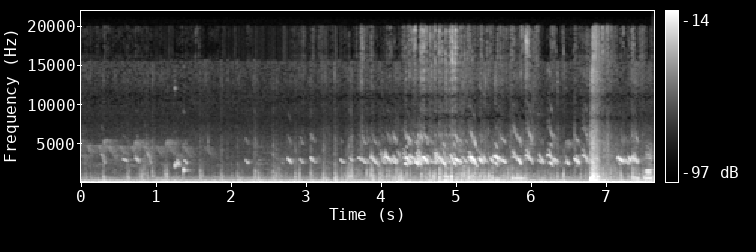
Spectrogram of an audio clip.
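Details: Chirping of colour chickens. Scattered high peeps at first build into a dense run of quick down-slurred notes from several birds. A sharp knock sounds near the end, with a low hum underneath.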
